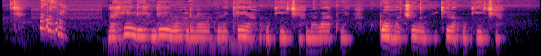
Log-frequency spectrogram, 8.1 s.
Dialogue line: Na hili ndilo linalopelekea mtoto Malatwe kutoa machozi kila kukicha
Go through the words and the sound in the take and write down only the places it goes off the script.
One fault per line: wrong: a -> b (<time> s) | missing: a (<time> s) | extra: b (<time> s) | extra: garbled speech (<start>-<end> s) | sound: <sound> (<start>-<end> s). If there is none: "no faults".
sound: chirp (0.6-1.1 s)
wrong: mtoto -> kukicha (3.9 s)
